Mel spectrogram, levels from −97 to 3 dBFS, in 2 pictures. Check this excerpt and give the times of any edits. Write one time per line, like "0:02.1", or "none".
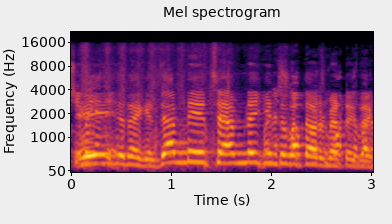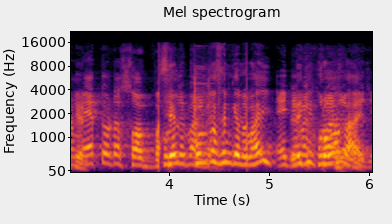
0:03.8
0:05.1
